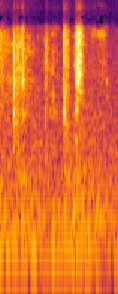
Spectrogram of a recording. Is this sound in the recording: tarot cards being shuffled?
yes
